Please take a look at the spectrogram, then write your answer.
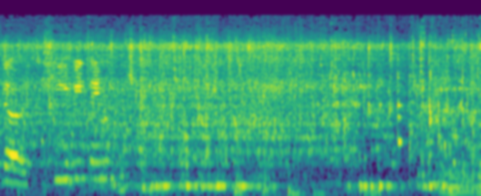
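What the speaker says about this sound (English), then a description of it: "Flush? Can I flush? Flush." A constantly running toilet flushes with rushing, gurgling water, while someone talks over it in the foreground.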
